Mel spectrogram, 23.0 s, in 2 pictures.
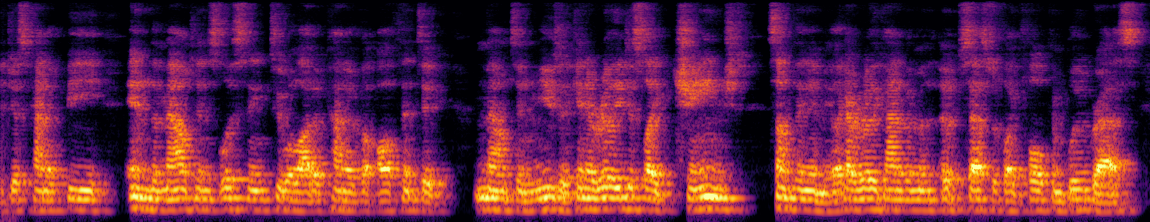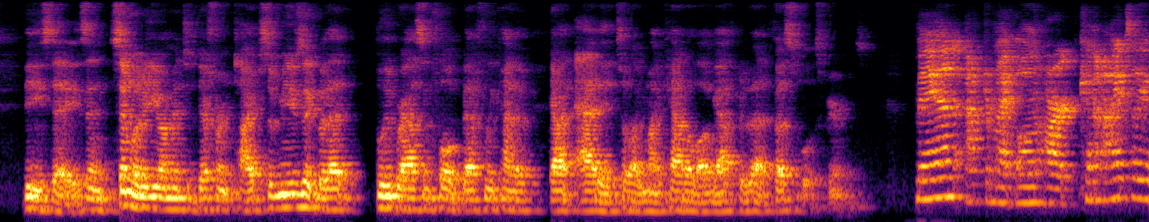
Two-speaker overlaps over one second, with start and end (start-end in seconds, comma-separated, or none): none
